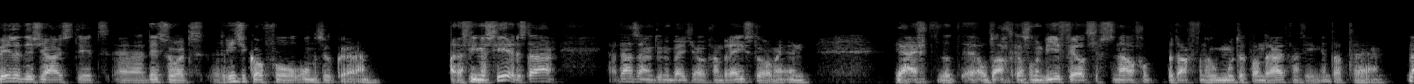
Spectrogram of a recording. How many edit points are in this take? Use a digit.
1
